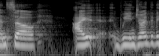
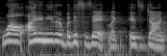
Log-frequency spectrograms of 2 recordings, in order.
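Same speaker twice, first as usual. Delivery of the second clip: high, louder snap back at her husband; defiant retort; 4 semitones higher, 4 dB louder than usual. Retold or imitated. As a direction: cut him off, final.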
